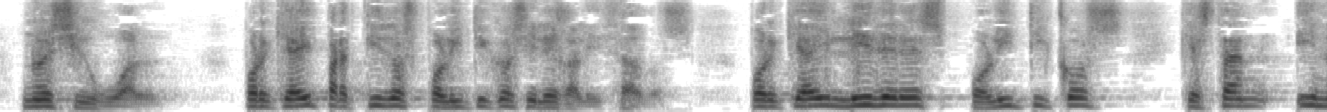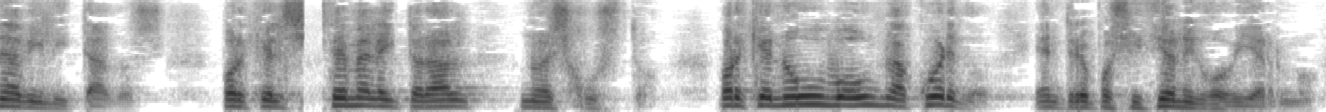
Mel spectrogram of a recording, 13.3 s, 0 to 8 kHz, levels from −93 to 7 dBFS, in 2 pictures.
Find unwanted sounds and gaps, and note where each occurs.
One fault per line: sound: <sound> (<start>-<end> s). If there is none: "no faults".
sound: dropout (8.1-8.3 s)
